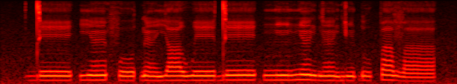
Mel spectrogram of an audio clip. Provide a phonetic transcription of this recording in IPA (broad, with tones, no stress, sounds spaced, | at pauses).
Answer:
d eː˨ | j ɛ̃˧ f o˨ ɗ ɛ̃˨ j aː˧ w eː˧ d eː˦ | ɲ ĩ˧ ɲ ɛ̃˦ ɡ ɛ̃˨ ɡ ĩ˨ ɗ u˨ p a˦ v aː˨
